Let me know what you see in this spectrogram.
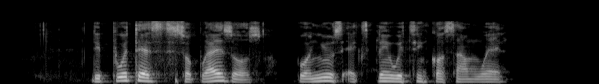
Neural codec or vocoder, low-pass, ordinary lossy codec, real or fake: codec, 16 kHz, 8 kbps, FunCodec, trained on LibriTTS, 25 frames a second; none; none; fake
